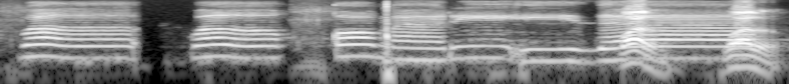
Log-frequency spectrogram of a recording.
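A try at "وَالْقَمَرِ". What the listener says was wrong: Wal komari. Agak cepet ya.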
